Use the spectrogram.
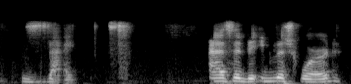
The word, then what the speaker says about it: Zeit: Each of those spellings, it's pronounced I. And I'll give you an example. The first I is in a foreign word, like, so it's not used very often, but the word Zeit, as in the English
